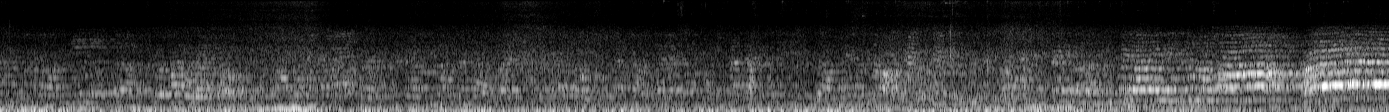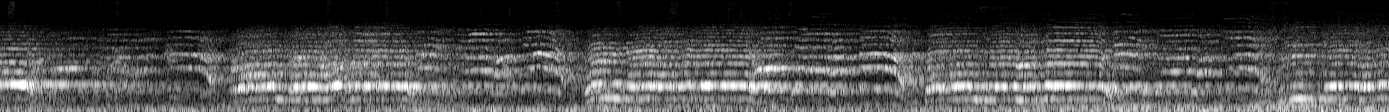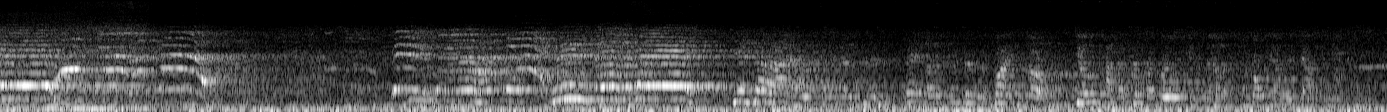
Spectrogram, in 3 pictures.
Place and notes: Wuchang St., Taipei City - Anti-nuclear movement
No NUKE, Binaural recordings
